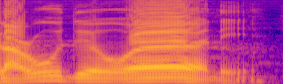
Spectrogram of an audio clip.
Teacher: udwani dal termasuk lagi huruf qalqalah ya huruf qalqalah yang lima ba jim dal th maka mantulkanlah huruf dal itu ketika dia sukun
